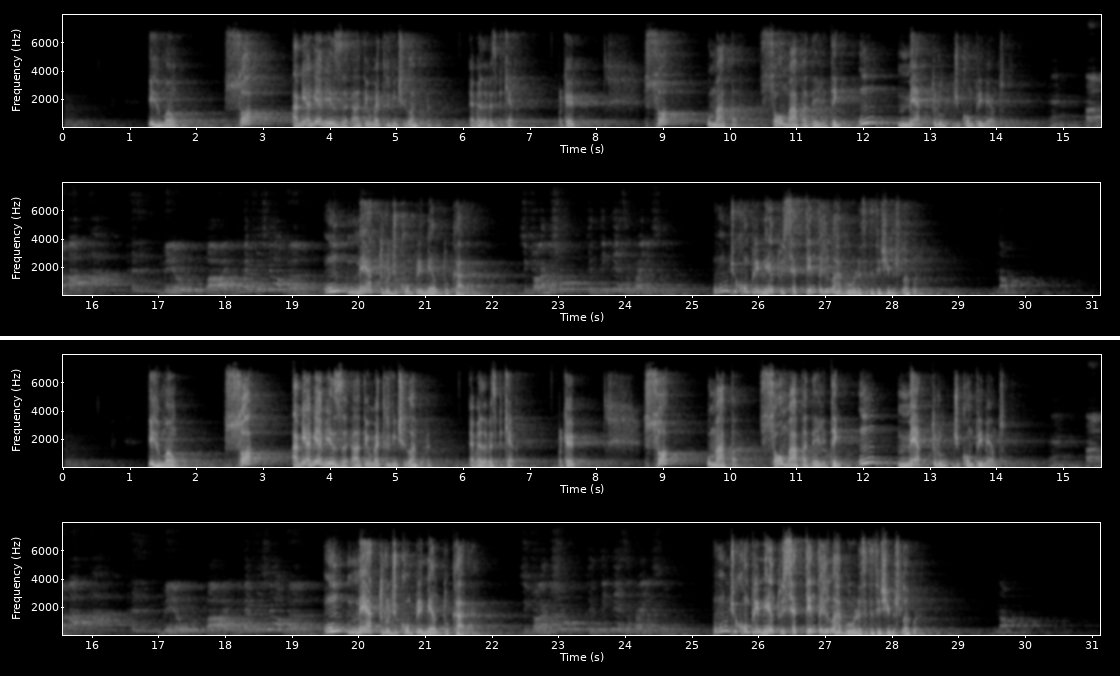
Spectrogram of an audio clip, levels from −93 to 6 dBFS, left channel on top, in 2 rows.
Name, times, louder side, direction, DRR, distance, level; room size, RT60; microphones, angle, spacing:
voice 1, 1.3-1.8 2.4-2.9 3.4-5.5 6.1-6.8 7.5-7.7 8.1-9.1 9.7-10.1 10.5-12.2 12.5-14.1 19.5-21.8 25.3-28.4, right 3 dB, 40° right, 12 dB, 0.6 m, -31 dB
voice 2, 7.3-7.8 14.8-15.0 15.3-20.8 22.2-24.7 29.5-29.7, left 1 dB, 15° left, 1 dB, 6.0 m, -48 dB
24.5 x 24.0 x 9.6 m, 2.7 s
head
